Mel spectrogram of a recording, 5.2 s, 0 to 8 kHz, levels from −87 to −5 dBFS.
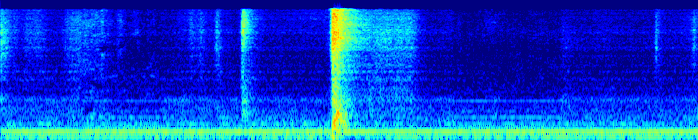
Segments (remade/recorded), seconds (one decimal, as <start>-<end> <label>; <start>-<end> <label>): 0.0-0.6 remade; 0.6-1.2 recorded; 1.2-3.4 remade; 3.4-4.2 recorded; 4.2-5.2 remade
